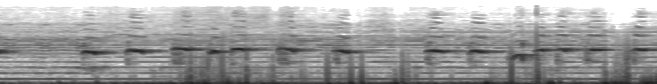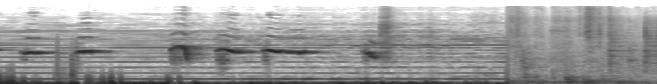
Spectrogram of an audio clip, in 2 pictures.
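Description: Cockatiel whistling a long string of short, high notes in a tune-like run, a few of them sliding up or down in pitch, over a steady low hum.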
